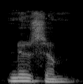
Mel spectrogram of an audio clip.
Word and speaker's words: Newsom: If Gavin Newsome let the water come down, see the way I pronounced his name properly for a change.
